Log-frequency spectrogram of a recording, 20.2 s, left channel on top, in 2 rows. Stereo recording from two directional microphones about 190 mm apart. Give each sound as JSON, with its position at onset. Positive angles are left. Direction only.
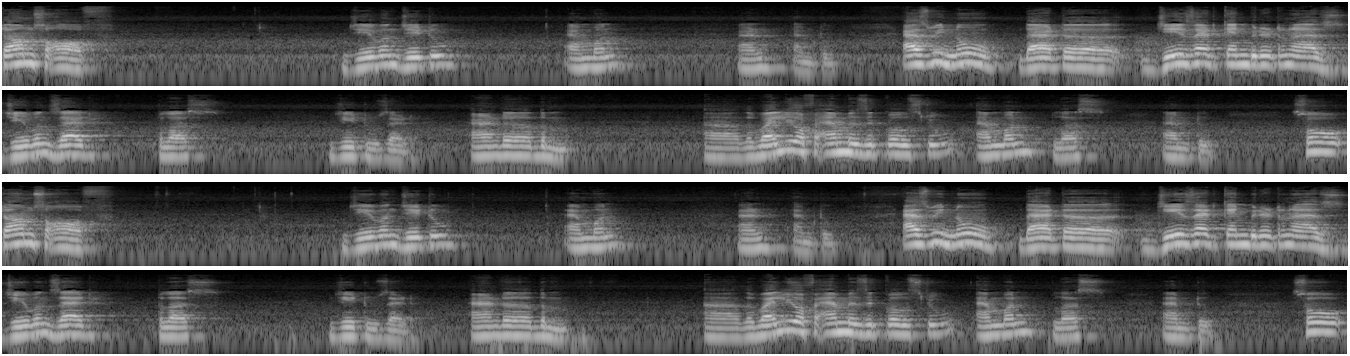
{"t": 0.0, "sound": "speech", "side_deg": -20}
{"t": 2.6, "sound": "speech", "side_deg": -20}
{"t": 15.3, "sound": "speech", "side_deg": -20}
